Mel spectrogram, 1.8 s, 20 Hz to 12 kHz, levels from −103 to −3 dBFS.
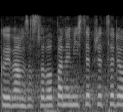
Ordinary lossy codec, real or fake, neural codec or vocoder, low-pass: Opus, 64 kbps; real; none; 7.2 kHz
